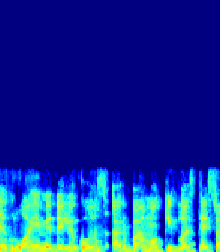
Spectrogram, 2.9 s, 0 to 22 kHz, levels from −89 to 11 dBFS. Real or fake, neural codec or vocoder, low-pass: real; none; 7.2 kHz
